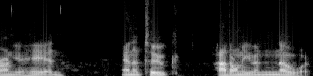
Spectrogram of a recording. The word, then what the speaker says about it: toque: It's pronounced toque, though historically it also meant brimless hats for women or chef's tall white hats.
